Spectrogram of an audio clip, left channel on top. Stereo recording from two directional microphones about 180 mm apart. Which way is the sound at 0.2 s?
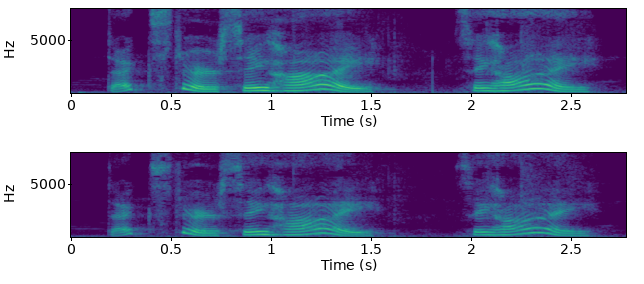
15° left (ahead or behind).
